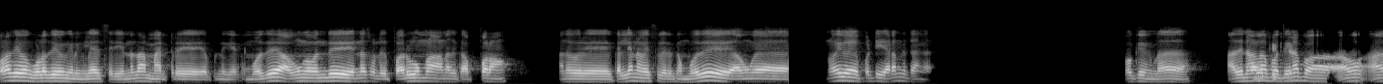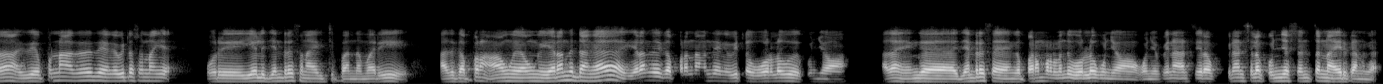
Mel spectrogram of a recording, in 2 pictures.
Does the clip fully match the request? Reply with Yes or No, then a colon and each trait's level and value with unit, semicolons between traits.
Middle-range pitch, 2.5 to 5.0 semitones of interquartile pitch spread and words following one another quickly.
Yes: medium, 150 Hz; average, 3.2 semitones; fast, 140 wpm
